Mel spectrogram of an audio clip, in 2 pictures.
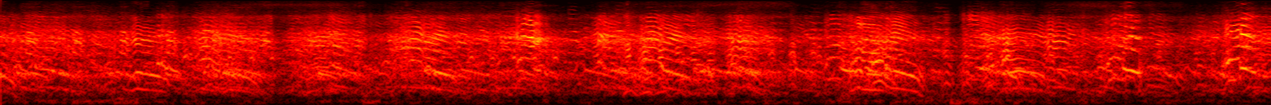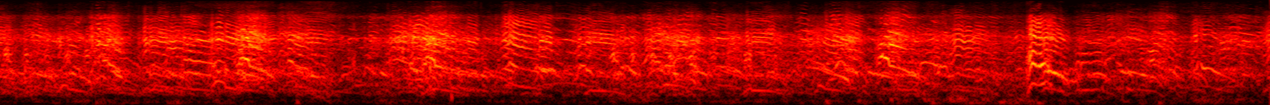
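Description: A large colony of gulls calling continuously, many birds at once, their short rising and falling calls overlapping in a dense chorus.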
